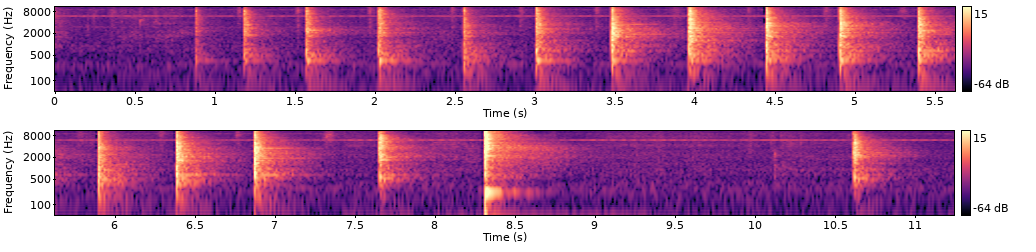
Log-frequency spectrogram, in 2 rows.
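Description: A mallet taps steel cylinder repair sleeves into the bored cylinders of an AMC 258 straight-six block, starting their roughly 0.003 in press fit. It gives a quick, even run of about seventeen ringing taps, about two a second. Then come two heavier single hammer blows on a driver, the first the loudest.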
